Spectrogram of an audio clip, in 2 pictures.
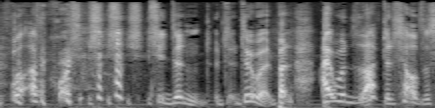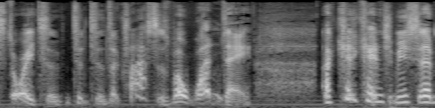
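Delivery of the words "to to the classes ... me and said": usual speaking voice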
